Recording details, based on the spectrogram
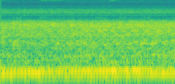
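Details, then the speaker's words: Motorcycle after carburettor idle jet cleaning that fixed stalling at low throttle and stuttering; on a road test ride, steady low engine drone with even beat, no stumbling or misfire, running smoothly. "juga sudah lancar lur."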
